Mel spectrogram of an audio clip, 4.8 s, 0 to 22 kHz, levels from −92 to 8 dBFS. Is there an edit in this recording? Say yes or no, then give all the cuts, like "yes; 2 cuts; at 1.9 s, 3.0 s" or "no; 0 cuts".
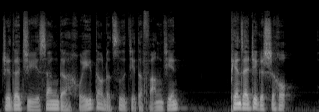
no; 0 cuts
